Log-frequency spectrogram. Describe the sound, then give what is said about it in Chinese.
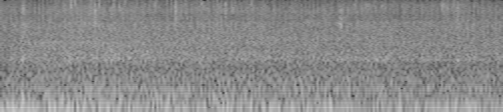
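Steady rain falls without pause, a dense, even hiss spread across the whole range with a low rumble underneath. The wash stays at a constant level throughout, with no voices. “让大家听到这个背景背景有这个这个这个自然的声音啊，自然这个雨的声音，大家听一下。”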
